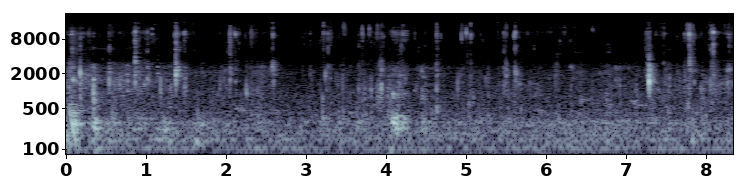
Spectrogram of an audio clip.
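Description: Chewing and lip smacking of two people eating rice and curry by hand, with scattered soft clicks and a brief low hum about four seconds in.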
